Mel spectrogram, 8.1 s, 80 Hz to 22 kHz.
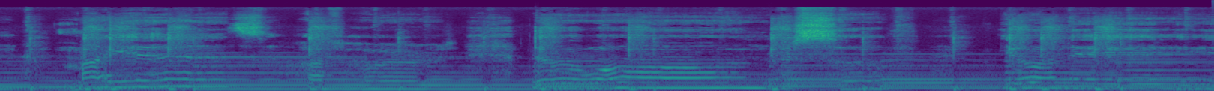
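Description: Piano keyboard playing a slow 1-4-6-5 chord progression in F major (F, B-flat, D minor, C), changing chord every couple of seconds, with a voice singing the melody along.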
